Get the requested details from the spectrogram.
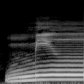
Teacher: nun berjumpa dengan shin. Dengung dua harakat, dengung NGG. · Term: ikhfa hakiki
